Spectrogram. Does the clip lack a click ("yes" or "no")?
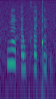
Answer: no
